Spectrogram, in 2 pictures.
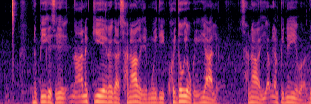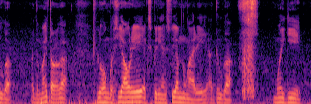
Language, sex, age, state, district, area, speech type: Manipuri, male, 30-45, Manipur, Tengnoupal, rural, spontaneous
